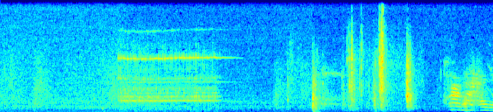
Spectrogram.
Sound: bell rings

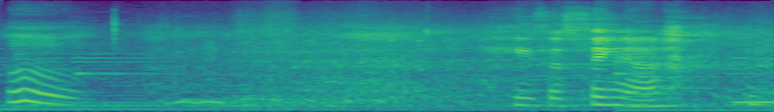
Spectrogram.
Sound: crowd chuckles

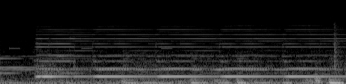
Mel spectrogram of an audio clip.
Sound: alarm blaring

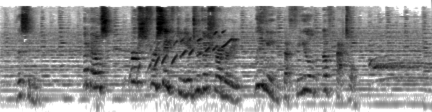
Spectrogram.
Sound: wolf howl

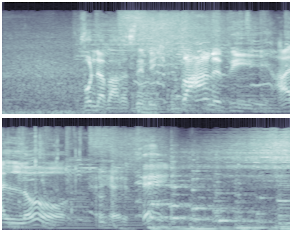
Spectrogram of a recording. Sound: speaking foreign language

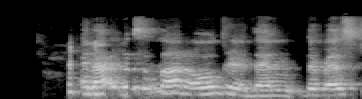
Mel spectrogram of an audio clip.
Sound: laughter

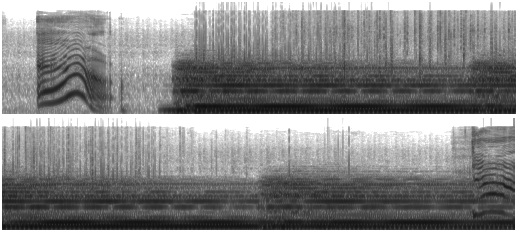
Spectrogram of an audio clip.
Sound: bell tolling

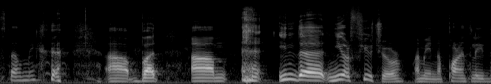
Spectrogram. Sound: laughs

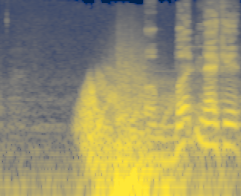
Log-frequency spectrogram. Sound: sound whooshing

